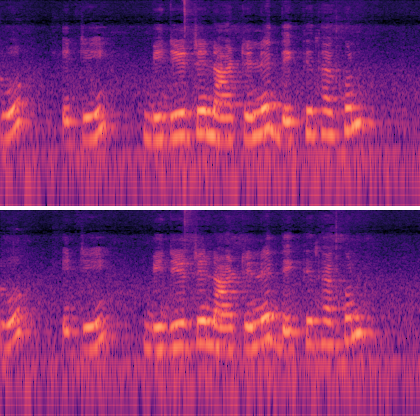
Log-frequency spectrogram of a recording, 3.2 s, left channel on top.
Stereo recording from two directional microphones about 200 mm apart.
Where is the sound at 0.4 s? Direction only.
15° left (ahead or behind).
